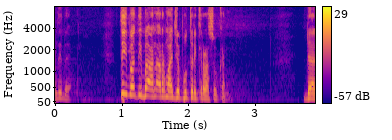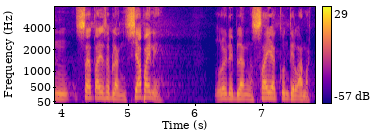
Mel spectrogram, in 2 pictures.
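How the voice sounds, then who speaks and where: A man's voice: high voice, a little mellow. Man preaching in a long-reverb hall. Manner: storytelling, acts out dialogues with demons and youths. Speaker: speaker at an occult seminar. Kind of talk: seminar sermon with told stories.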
